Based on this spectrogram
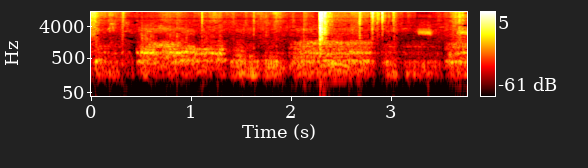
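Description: A bear roars in a low, rough, drawn-out growl in a dramatized audio story. The fairly faint roar runs almost throughout, with a few swells and brief breaks.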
